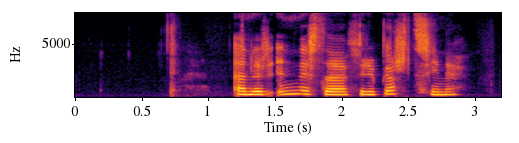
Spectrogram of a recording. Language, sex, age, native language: Icelandic, female, 18-19, Icelandic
